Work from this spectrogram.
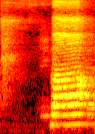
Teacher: دونوں دانت کے بیچ میں زبان کا اگلا حصہ تھوڑا سا رکھ دیں گے اس طرح، تو آپ کا سا ادا ہو جائے گا۔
